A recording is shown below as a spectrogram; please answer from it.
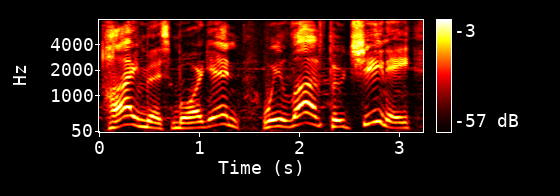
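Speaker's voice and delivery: very slow, high goofy fanboy; dopey fan voice. Retold or imitated. The mouthed-then-dubbed extra line, slow high goofy fan. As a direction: stretch it out like a dim adoring fan. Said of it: "So I'm like".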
